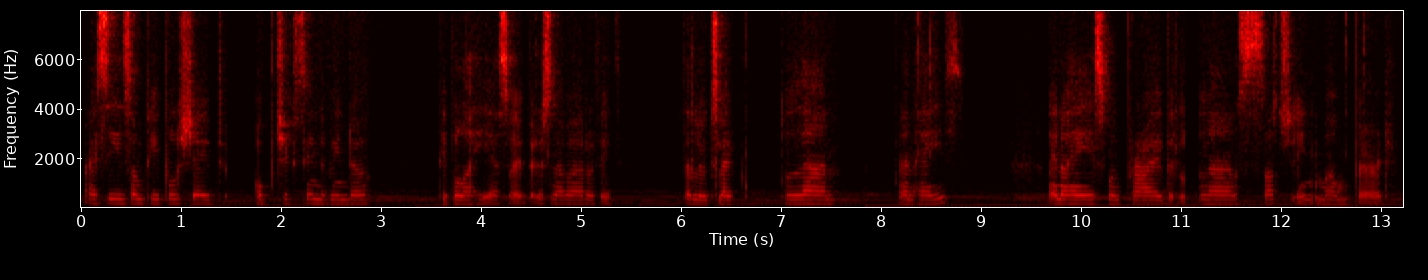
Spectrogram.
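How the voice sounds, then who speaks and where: A woman's voice: on the low side, completely flat delivery, a little slow, gravelly. A woman game streamer reading a visual novel aloud expressively and breaking off to comment, with game music behind her.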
